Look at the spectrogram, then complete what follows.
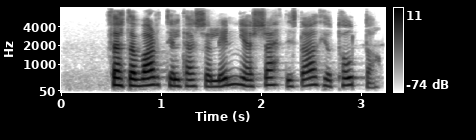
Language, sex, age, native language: Icelandic, female, 13, Icelandic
